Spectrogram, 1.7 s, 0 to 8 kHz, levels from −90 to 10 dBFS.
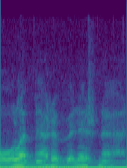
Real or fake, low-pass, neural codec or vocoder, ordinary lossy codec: real; 7.2 kHz; none; MP3, 64 kbps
